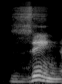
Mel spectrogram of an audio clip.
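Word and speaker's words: Xing: and there was a man named Zing I think that's how you say his name x-i-n-g and it was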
